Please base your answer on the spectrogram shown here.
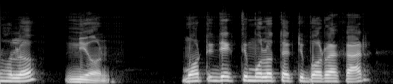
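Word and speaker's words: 니은: মিউম আর ন এর কুরিয়ান রূপ এর কুরিয়ান উচ্চারণ হলো নিয়ন মটি একটি মূলত একটি বর্গাকার আর নিয়ন এর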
